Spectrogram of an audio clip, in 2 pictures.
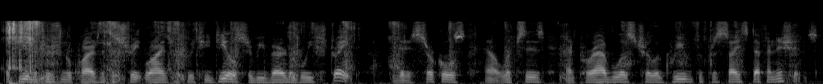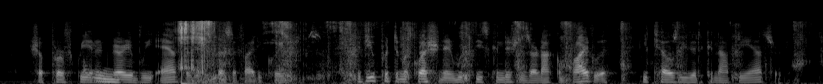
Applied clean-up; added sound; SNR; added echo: none; Chewing, mastication; 1 dB; none.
